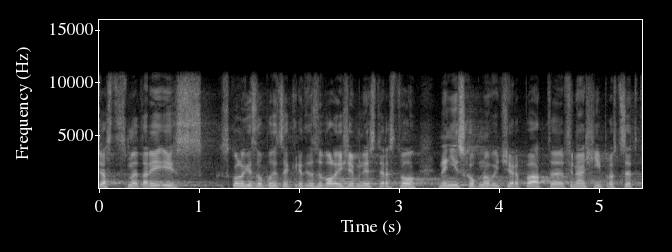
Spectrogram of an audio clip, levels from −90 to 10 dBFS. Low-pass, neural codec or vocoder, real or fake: 10.8 kHz; none; real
